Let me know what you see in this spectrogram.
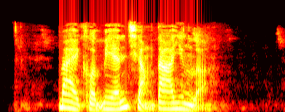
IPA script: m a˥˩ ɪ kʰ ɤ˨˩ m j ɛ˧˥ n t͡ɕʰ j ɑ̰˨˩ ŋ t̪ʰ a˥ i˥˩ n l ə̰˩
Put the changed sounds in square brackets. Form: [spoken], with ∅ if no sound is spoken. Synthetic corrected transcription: m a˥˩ ɪ kʰ ɤ˨˩ m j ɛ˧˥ n t͡ɕʰ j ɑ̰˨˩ ŋ [t̪] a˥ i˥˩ [ŋ] l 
